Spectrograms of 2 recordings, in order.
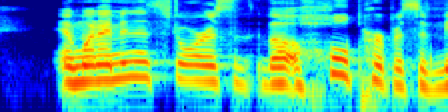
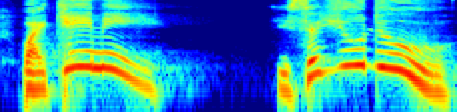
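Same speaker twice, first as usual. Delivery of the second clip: higher, louder mock French accent of the CEO; French accent impression; 11 semitones higher, 4 dB louder than usual. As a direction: put on a playful French accent for the boss. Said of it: "He's French".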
